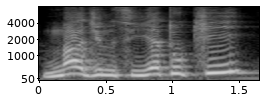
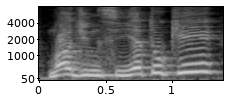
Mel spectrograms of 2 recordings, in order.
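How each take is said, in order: First: ما جنسیتکی said slowly, drawing out the final کی; feminine ending shown. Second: ما جنسیتکی a little slower, final کی clear; feminine ending again. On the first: Teacher to students, slowly stressing the feminine کی in جنسیتکی. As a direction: spell out the feminine کی in جنسیتکی at half speed. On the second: Teacher to students, repeating جنسیتکی with a clear feminine کی. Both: Shown as a demonstration. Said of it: "زیرا که زن هست".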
